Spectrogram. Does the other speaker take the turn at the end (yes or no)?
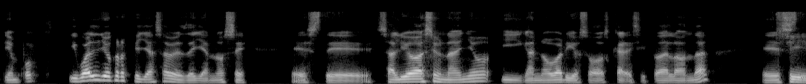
yes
